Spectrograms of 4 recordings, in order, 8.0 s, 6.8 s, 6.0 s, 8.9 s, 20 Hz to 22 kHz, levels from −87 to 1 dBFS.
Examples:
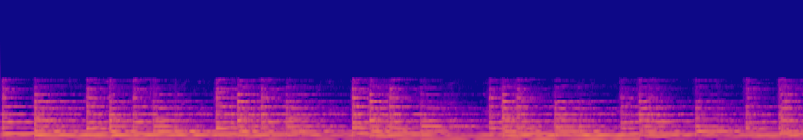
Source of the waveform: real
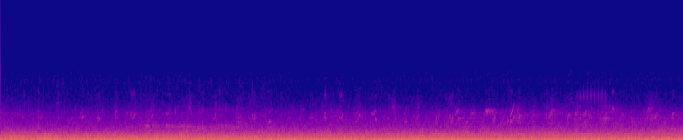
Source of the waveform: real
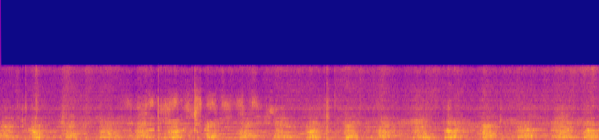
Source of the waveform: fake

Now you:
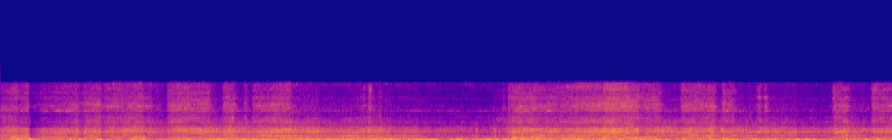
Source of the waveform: fake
